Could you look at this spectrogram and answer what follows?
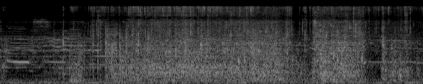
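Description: Water spraying and trickling from a battery-powered Ooklee shower, a steady close hiss of running water with a brief dip near the end.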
